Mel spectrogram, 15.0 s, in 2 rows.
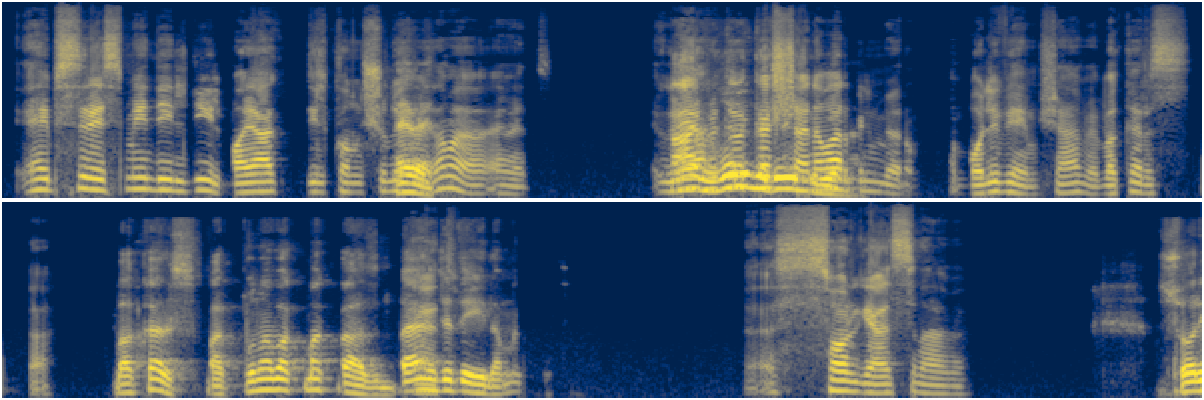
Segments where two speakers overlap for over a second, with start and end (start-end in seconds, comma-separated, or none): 4.2-5.4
